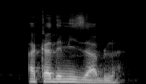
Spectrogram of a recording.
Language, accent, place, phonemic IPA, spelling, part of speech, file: French, France, Lyon, /a.ka.de.mi.zabl/, académisable, adjective, LL-Q150 (fra)-académisable.wav
- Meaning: able to be admitted to the Académie française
